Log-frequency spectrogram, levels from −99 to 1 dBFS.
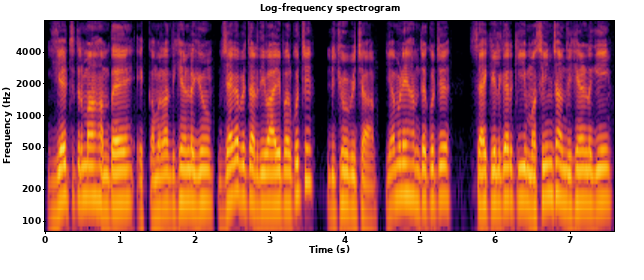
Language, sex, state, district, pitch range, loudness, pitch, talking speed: Garhwali, male, Uttarakhand, Tehri Garhwal, 145-160 Hz, -19 LUFS, 150 Hz, 235 wpm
